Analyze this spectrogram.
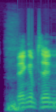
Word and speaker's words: Binghamton: Binghamton, New York. Did I pronounce that right? Binghamton, yes.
